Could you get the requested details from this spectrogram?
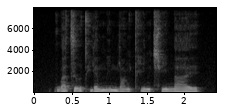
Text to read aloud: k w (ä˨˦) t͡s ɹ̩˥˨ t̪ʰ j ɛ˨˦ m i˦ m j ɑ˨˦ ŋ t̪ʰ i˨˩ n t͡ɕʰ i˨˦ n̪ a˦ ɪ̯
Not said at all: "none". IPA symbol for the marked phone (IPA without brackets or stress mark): ä˦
